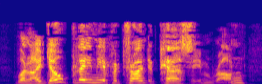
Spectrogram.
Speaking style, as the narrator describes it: said Hagrid loudly over the thuds of more slugs hitting the basin

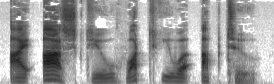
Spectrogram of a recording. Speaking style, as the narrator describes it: said Sirius coldly

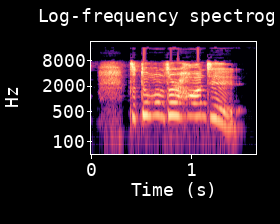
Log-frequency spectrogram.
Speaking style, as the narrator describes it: Uraraka yells

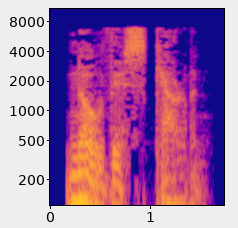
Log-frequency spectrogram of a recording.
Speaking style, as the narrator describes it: he said, and his voice was as chill as the dark waters around them

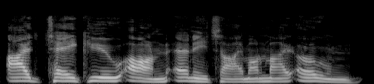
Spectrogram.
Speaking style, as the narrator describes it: said Malfoy

